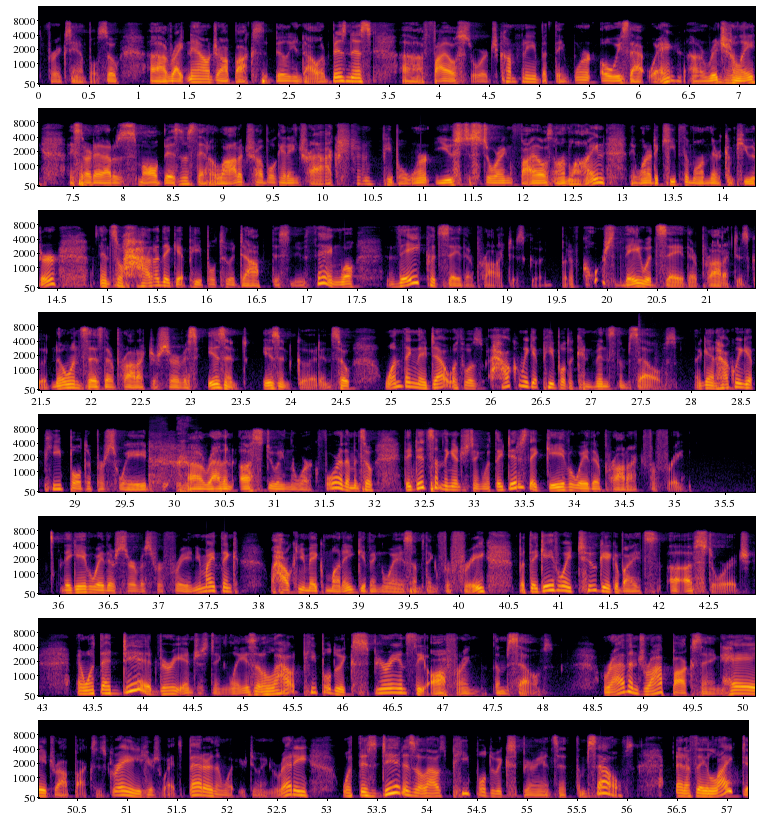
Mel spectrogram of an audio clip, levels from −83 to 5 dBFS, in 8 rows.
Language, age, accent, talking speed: English, 30-49, American, 230 wpm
